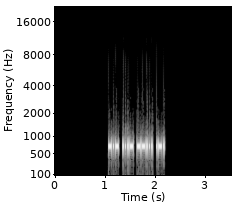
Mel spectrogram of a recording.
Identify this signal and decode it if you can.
Morse code, heard as a keyed tone, about 47 wpm, 700 Hz. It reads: KV7R
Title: USA Call Signs - 4 Characters - 50wpm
